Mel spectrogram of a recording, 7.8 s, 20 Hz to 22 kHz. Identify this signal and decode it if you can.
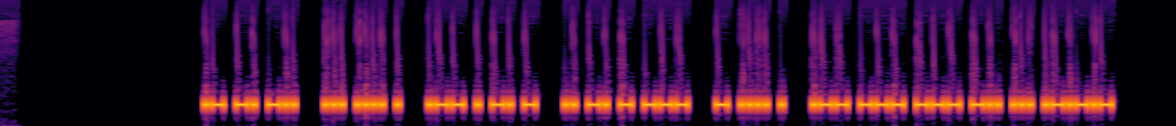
Morse code, heard as a keyed tone, about 41 wpm, 700 Hz. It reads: AND SHE WENT INTO THE WOODS.
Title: Sentences from Top 1000 Words - Review Part 2 - 45wpm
